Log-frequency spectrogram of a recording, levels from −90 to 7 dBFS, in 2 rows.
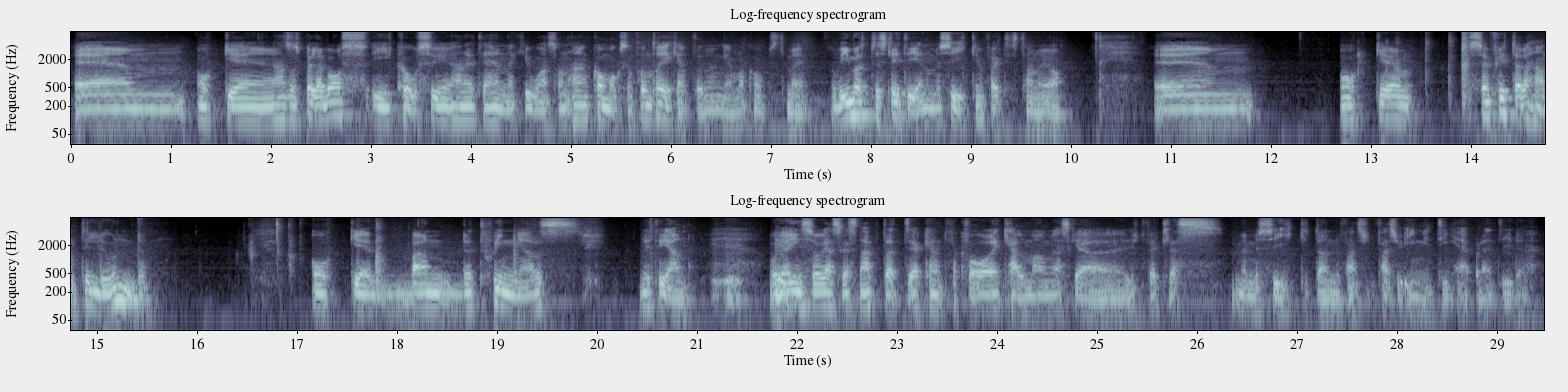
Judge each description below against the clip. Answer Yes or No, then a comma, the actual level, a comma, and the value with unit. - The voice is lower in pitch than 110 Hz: Yes, low, 100 Hz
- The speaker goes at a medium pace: Yes, average, 155 wpm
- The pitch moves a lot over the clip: No, average, 3.1 semitones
